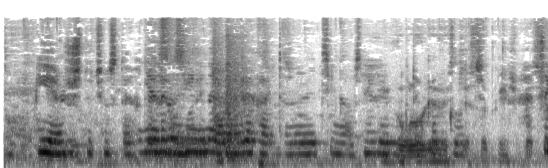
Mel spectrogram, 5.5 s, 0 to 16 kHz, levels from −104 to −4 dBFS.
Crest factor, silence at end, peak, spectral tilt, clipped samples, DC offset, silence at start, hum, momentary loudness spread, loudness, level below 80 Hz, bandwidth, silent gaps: 20 dB; 0 s; -2 dBFS; -5 dB/octave; under 0.1%; under 0.1%; 0.05 s; none; 15 LU; -21 LUFS; -44 dBFS; 11.5 kHz; none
